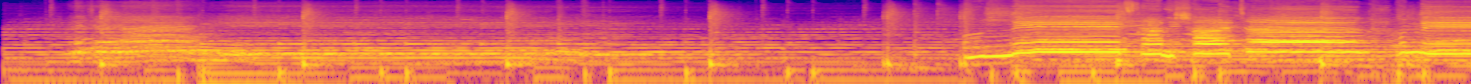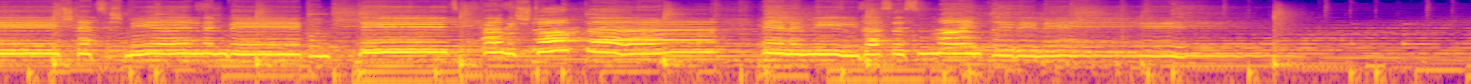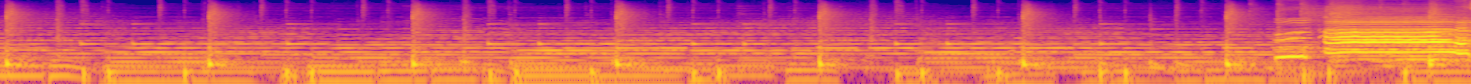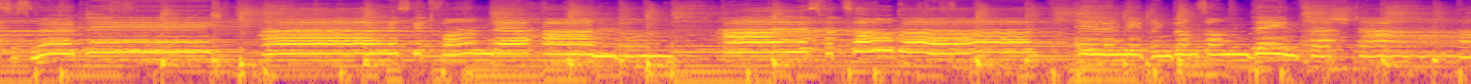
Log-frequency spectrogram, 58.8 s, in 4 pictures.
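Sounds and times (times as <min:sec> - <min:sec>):
medium choir voice part: 0:00.5 - 0:07.8, 0:09.6 - 0:28.1, 0:42.2 - 0:58.8.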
